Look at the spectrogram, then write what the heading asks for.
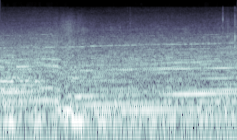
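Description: Race car in Assetto Corsa Competizione accelerating at Imola, a loud steady engine note climbing in pitch under full throttle.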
